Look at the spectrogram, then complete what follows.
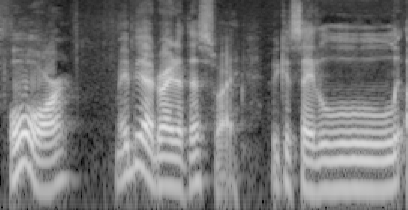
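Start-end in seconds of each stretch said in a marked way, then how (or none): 2.6-3.4 a long held "l" alone; stretched L sound. Shown as a demonstration. Teacher isolating the first sound for children, long stretched "l". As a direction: hold the "l" that starts "leash". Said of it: "I hear that L sound at the beginning".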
